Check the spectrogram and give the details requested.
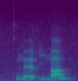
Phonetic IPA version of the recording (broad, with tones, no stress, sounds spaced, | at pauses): kʰ ʊ˨ ŋ ɛː˨˥ f iː˨ m n̪ aː˥ w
